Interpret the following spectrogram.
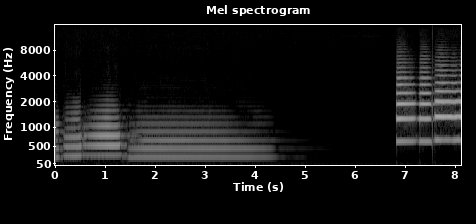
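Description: Solo trombone playing a slow phrase of a few notes, ending on a long held low note that fades out about four and a half seconds in. After a pause of about two seconds, a trumpet comes in near the end with short notes, higher in pitch.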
